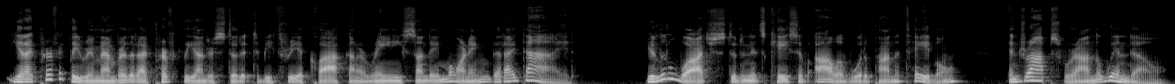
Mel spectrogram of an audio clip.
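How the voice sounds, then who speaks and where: A man reading a literary ghost story aloud, slow and hushed, lingering over each phrase. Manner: slow, hushed and lingering, with wide swings of pitch. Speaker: audiobook narrator.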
